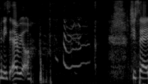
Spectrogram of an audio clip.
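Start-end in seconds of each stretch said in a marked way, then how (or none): 0.6-1.6 high squealing laugh. Real, not acted. Laughing at the story.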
